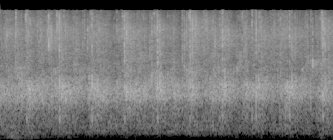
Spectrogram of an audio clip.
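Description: A church audience applauds its intern steadily, a dense patter of many hands clapping at an even, sustained level with no voices standing out.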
